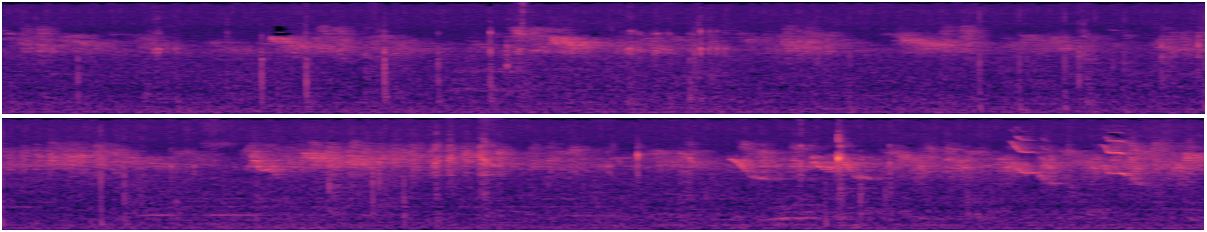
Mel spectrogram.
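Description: Birds chirping over and over in short, high, falling notes, mixed with scattered sharp clicks of a parakeet's beak biting a plastic bottle cap.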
